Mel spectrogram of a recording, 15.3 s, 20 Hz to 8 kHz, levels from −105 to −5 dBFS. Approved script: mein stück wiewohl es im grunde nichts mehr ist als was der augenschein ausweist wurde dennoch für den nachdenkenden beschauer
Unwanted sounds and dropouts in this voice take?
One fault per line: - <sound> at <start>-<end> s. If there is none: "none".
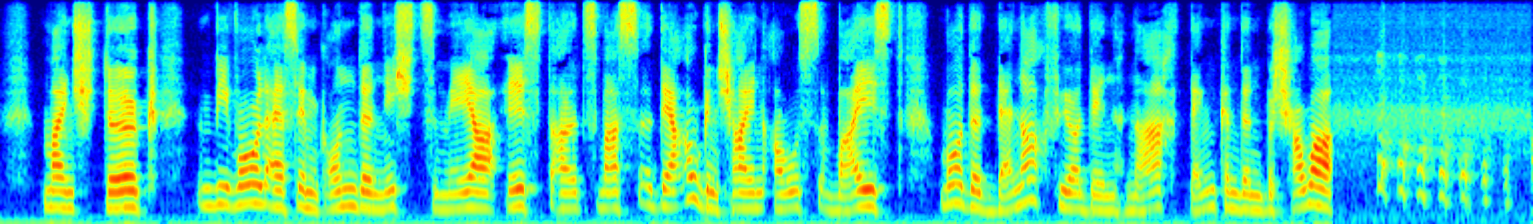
- laugh at 13.8-15.1 s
